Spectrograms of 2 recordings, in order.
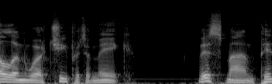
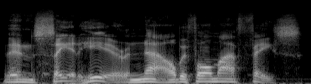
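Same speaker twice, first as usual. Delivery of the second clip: slow, raised challenge; defiant cry; 4 semitones higher, 4 dB louder than usual. Acted. Newcomer challenges his rival, crying out defiantly. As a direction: dare him to say it openly. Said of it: "cried McMurdo".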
